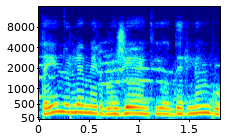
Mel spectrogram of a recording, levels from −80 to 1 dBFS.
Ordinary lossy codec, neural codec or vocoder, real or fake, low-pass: Opus, 24 kbps; autoencoder, 48 kHz, 128 numbers a frame, DAC-VAE, trained on Japanese speech; fake; 14.4 kHz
